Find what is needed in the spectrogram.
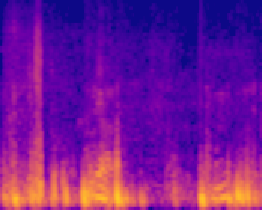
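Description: Speech: a man's low voice talking indistinctly in short phrases.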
